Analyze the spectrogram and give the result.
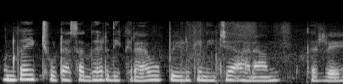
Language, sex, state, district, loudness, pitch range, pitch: Hindi, female, Himachal Pradesh, Shimla, -16 LUFS, 185-205 Hz, 200 Hz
